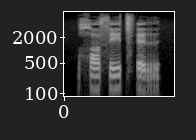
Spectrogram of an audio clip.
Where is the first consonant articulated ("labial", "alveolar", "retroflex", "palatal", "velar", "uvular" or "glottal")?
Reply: uvular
